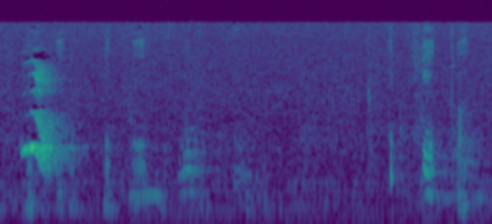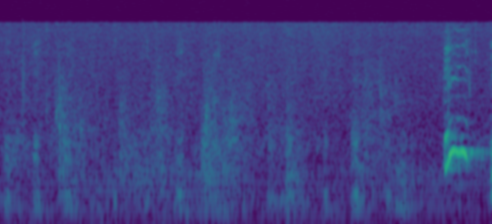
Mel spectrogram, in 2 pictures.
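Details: Australian Labradoodle puppies, two weeks old, in a litter; a high, sharp squeal opens, faint murmuring whines and shuffling follow, and another piercing squeal closes the passage.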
